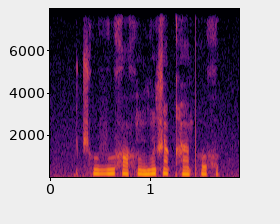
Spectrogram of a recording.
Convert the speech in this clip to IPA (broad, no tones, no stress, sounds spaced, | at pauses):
t͡ʃʰ u v u x ɒ x ũ ɡ ũ ɕ ĩ qʰ ẽ pʰ o x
